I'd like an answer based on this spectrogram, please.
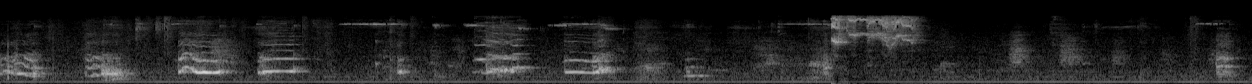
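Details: Whining English Bull Terrier puppies at eight weeks give short nasal whimpers every second or so, some high thin squeals, and a brief hissing rustle near the middle, with a steady low hum throughout.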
